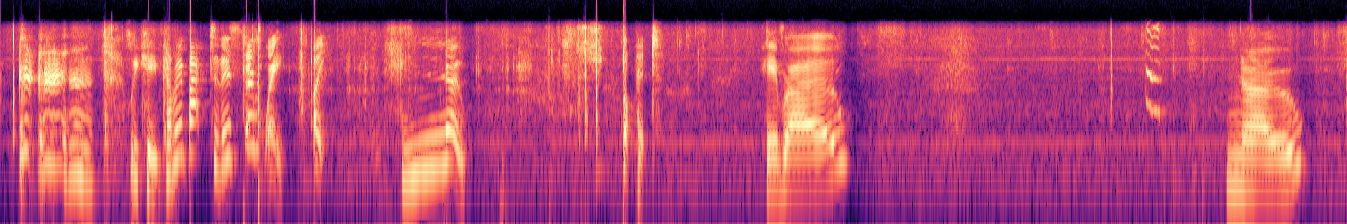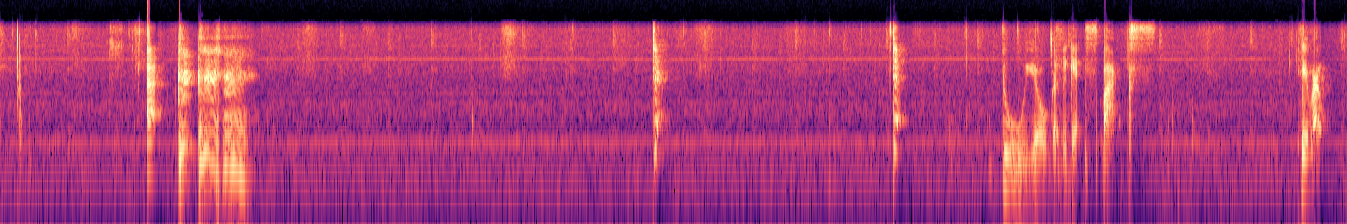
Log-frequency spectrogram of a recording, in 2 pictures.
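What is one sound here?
A puppy licks a bare foot with soft wet smacks.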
